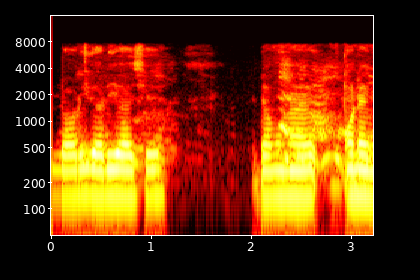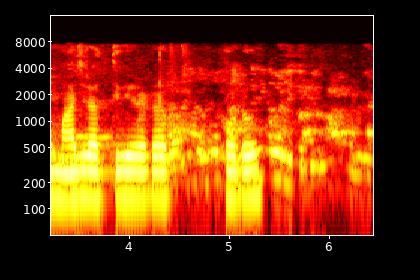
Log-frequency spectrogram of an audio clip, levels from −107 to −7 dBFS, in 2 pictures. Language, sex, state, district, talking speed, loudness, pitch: Bengali, male, West Bengal, Paschim Medinipur, 110 wpm, -19 LUFS, 140 Hz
